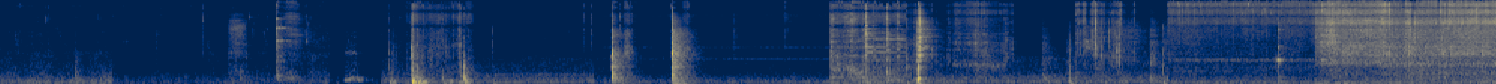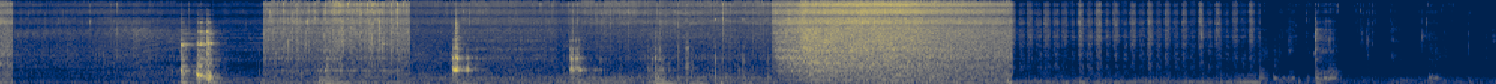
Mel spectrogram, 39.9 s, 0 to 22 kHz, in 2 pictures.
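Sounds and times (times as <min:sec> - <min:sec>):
utensils clinking on cookware: 0:11.1 - 0:13.4, 0:17.0 - 0:17.3, 0:22.3 - 0:23.0, 0:25.9 - 0:26.6, 0:27.4 - 0:30.3
food sizzling in a frying pan: 0:15.6 - 0:33.5.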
